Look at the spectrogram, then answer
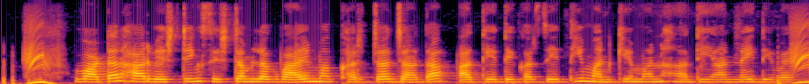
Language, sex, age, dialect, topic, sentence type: Chhattisgarhi, female, 60-100, Central, agriculture, statement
